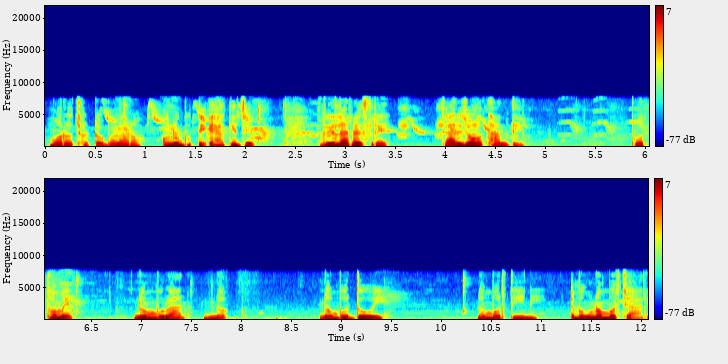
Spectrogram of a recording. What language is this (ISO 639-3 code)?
ori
